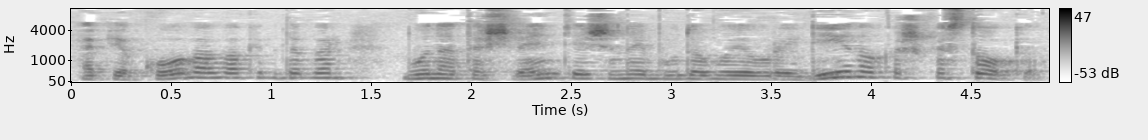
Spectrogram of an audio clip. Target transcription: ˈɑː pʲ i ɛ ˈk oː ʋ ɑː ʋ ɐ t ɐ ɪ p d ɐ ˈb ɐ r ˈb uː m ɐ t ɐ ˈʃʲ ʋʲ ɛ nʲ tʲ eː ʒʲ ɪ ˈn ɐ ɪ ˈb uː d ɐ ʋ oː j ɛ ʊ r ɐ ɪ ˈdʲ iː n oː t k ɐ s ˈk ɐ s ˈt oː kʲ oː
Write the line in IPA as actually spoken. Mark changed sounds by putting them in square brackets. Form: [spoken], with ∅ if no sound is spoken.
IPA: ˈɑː pʲ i ɛ ˈk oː ʋ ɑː ʋ ɐ [k] ɐ ɪ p d ɐ ˈb ɐ r ˈb uː [n] ɐ t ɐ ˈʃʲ ʋʲ ɛ nʲ tʲ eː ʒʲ ɪ ˈn ɐ ɪ ˈb uː d ɐ ʋ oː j ɛ ʊ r ɐ ɪ ˈdʲ iː n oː [∅] k ɐ [ʃ] ˈk ɐ s ˈt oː kʲ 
